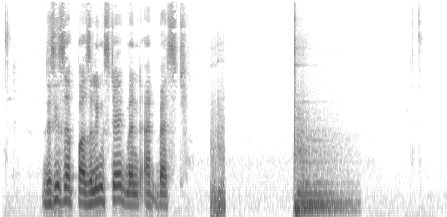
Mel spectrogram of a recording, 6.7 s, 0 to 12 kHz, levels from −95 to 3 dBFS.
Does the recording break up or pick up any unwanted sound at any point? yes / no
yes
